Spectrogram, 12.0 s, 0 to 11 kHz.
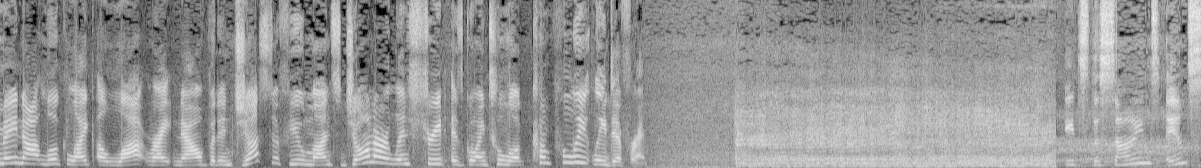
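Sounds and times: diesel engine running: 7.4s - 12.0s.

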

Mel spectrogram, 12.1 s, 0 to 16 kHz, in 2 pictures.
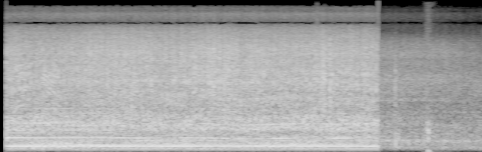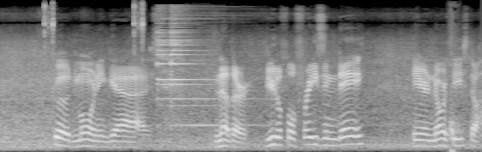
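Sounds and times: leaf vacuum running: 0.1s - 4.8s.

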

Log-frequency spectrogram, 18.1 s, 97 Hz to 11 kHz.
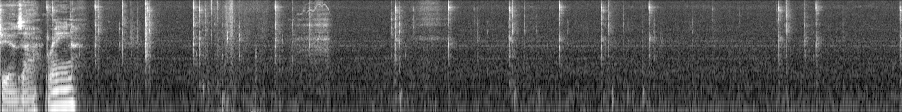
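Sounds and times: computer mouse clicks: 0.9s - 1.2s, 1.8s - 3.2s, 3.8s - 4.8s, 5.4s - 6.3s, 7.8s - 14.9s, 15.5s - 17.0s.

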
